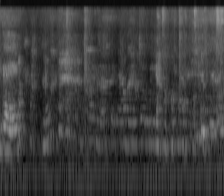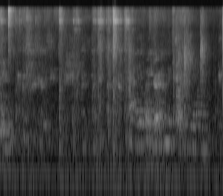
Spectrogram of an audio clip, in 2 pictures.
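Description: Several people chat.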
